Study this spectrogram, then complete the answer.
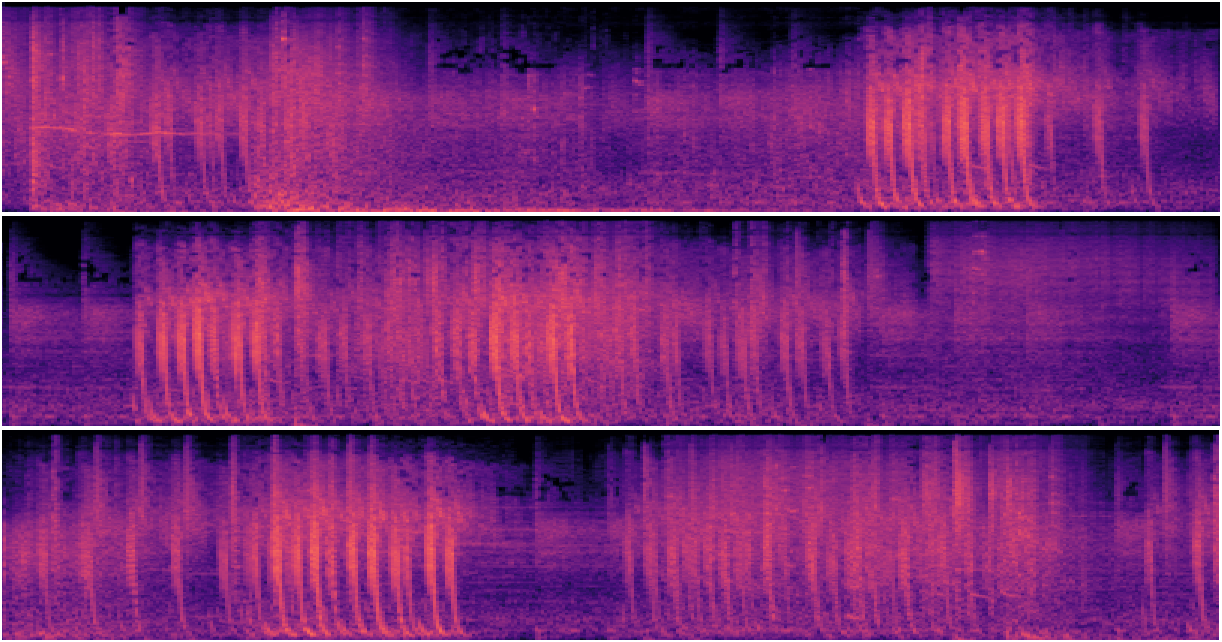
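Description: Gunfire and explosions in the Terminator Resistance video game, loud bursts of rapid shots and heavy booms in repeated waves separated by brief lulls, close and dominant.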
